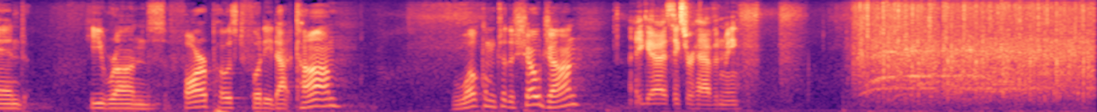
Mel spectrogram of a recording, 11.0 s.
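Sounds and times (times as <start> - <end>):
speech: 0.0 - 3.5, 4.6 - 7.7
crowd applause effect: 8.5 - 10.9.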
